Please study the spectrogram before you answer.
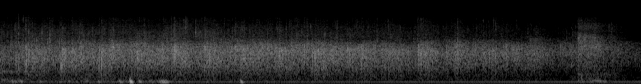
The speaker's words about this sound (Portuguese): Você pode dizer glória a Deus, aplauda o nome do Senhor, amado.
